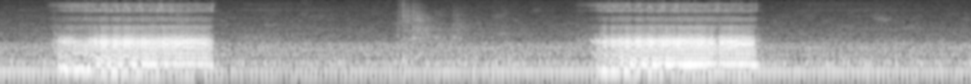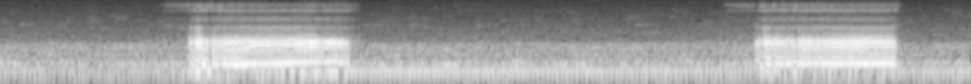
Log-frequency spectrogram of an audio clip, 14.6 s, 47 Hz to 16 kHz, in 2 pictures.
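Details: Sleeping female Brussels Griffon dog snoring: four regular loud snores, about 15 a minute, each a rough buzzing breath over a steady background hum.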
